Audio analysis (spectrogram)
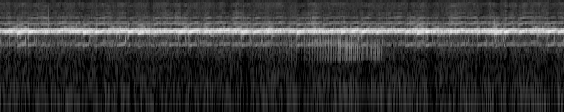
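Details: Dense chorus of spring peepers from a frog pond after dark early in the year; steady, shrill high peeping throughout, with one lower buzzing trill lasting about a second midway.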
